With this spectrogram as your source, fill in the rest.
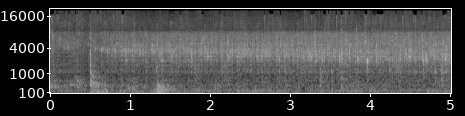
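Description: Shallots, green chillies and curry leaves frying in a pan for a nei meen karuvadu kulambu, a loud, constant hiss of sizzling oil with a couple of stirring clatters near the start.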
